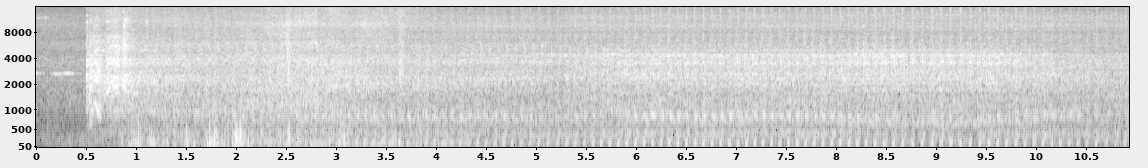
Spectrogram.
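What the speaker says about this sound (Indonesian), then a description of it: "ada bunyi berisik di area mesin" A Yamaha X Ride 125 motorcycle engine starts with a sputter and settles into a loud, steady idle with a rough, rattling clatter running through it.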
